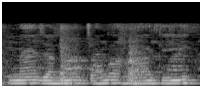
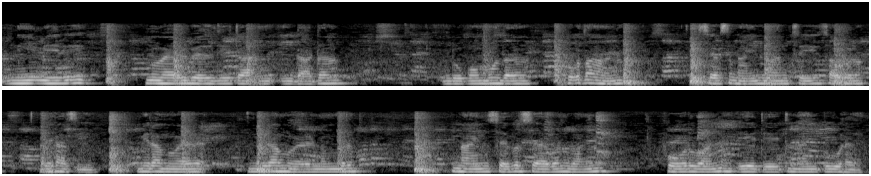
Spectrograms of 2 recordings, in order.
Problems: constant background noise, continuous background conversations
